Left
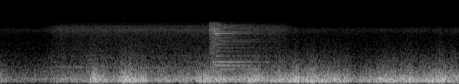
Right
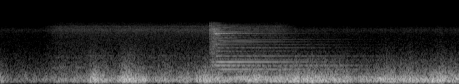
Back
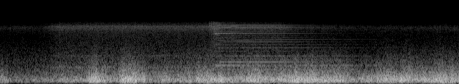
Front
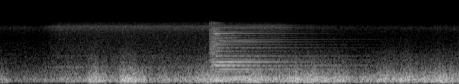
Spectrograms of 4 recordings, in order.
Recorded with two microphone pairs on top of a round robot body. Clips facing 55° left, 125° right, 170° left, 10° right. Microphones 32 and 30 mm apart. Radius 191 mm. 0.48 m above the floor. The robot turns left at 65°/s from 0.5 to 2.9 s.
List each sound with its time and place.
2.1 s a guitar: 35° right; by 4.5 s 90° right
